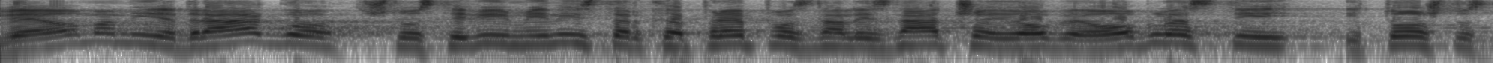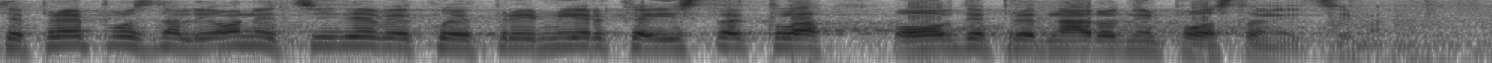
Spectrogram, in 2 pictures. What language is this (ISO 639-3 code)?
srp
